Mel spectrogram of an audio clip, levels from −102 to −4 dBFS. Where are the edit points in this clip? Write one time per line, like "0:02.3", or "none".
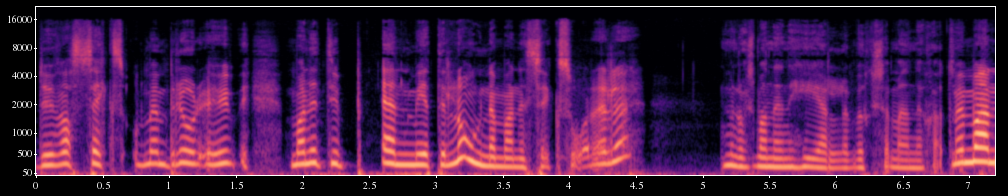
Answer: none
